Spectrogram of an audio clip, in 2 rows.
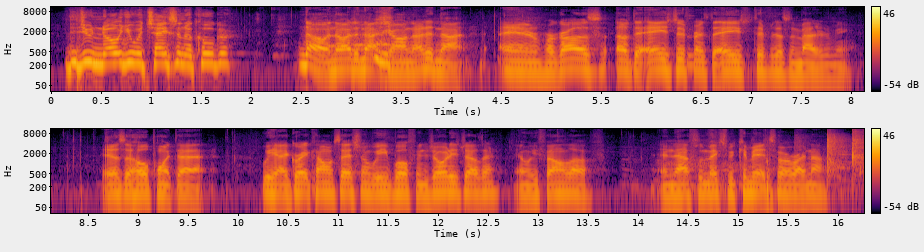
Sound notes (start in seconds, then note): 2.5 audience laughing; 15.4 audience applauding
